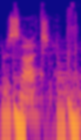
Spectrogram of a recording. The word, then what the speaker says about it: Versace: It's pronounced Versace.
